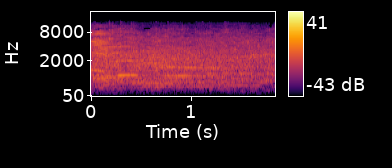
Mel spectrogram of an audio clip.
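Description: A crowd of Trump supporters cheers Donald Trump in a steady, dense roar that holds at an even loudness throughout, with indistinct voices blending together and no single speaker standing out.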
